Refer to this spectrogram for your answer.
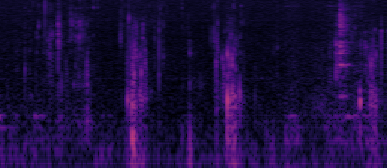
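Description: drinking water

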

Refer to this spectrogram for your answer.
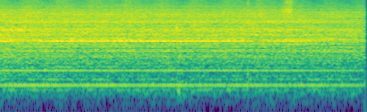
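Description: vacuum cleaner running

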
